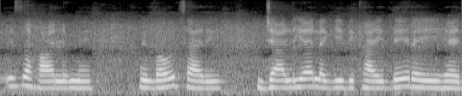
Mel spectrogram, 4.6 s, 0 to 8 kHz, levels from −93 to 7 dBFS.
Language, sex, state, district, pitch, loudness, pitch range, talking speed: Hindi, female, Bihar, Supaul, 180 Hz, -13 LUFS, 170-190 Hz, 140 wpm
